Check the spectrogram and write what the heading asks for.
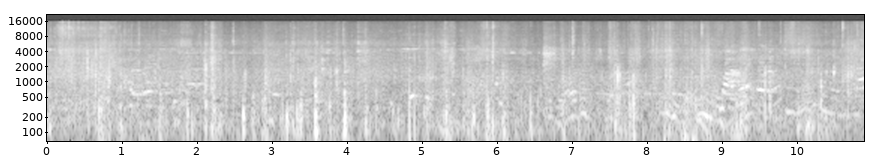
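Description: Footsteps and scuffing of many hikers shuffling down a dirt trail, with irregular knocks of boots and gear, under indistinct background chatter.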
